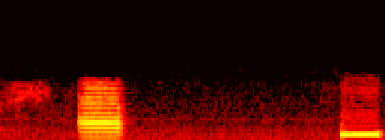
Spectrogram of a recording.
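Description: Telephone call signal: two short, buzzy electronic beeps, each lasting about a quarter second, separated by a long pause. The second beep sits lower in pitch than the first.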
